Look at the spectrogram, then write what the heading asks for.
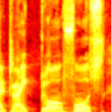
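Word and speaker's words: Triclofos: उसके अंदर रखे गए हैं पहले वह आपका ट्राइक्लो फोस ट्राइक्लो फोस ट्राइक्लो टी आर आई सी एल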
